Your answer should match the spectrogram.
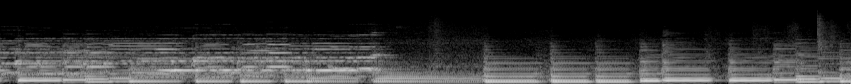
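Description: Music playback of a plucked bass line from Kontakt's default Rickenbacker bass sample patch, repeating short low notes over a twinkly, spacey keys loop. The higher loop layer fades about four seconds in, leaving mostly the bass notes.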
